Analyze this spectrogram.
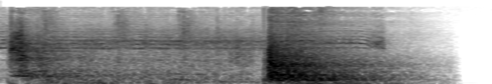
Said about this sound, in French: L'instant d'après, il passe le seuil et referme la porte.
